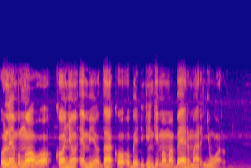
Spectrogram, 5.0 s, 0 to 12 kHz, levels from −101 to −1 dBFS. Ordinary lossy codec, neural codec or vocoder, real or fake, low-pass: Opus, 64 kbps; none; real; 7.2 kHz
